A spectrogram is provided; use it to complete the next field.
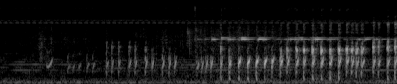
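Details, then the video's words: A White-breasted Waterhen decoy used to lure wild birds gives a fast run of hard, croaking notes, about four per second, building in loudness and pitch, with a thin steady whine behind. "Hasil Denak Pemikat Burung Ruak-Ruak Memikat/White-breasted Waterhen"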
